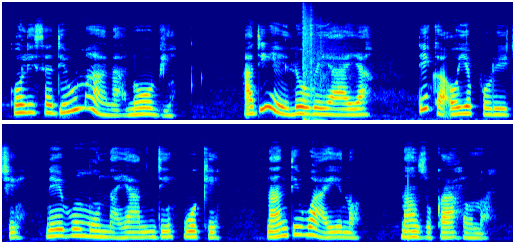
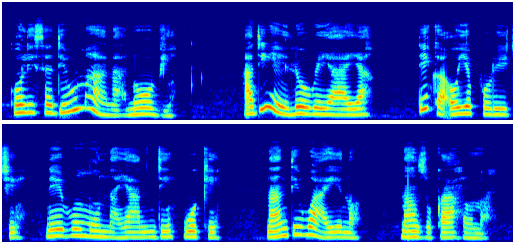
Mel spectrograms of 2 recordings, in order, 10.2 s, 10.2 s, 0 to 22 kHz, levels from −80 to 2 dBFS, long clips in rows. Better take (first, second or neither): second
